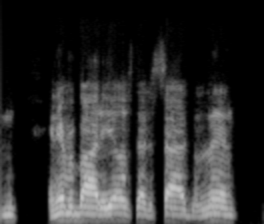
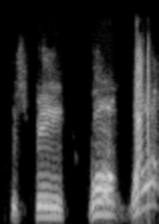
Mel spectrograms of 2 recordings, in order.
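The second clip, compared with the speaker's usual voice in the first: catchphrase; 11 semitones higher than usual. Acted. Signature sign-off catchphrase.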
